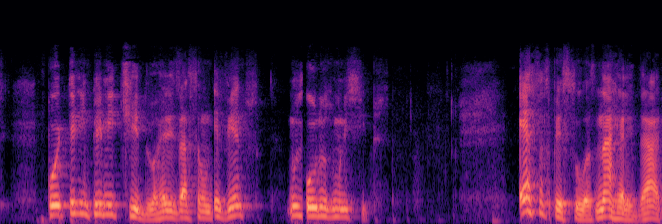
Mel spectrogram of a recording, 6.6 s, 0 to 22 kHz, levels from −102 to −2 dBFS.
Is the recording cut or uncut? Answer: cut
